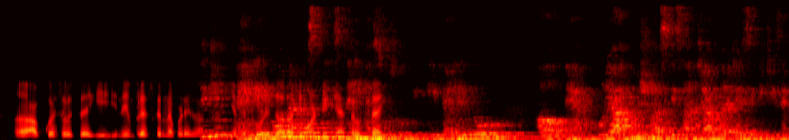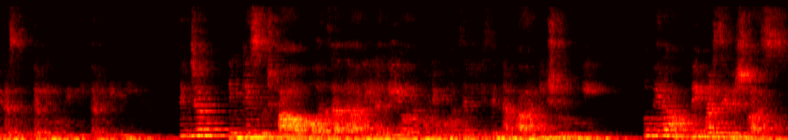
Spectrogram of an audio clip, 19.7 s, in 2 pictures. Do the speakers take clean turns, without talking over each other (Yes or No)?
No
